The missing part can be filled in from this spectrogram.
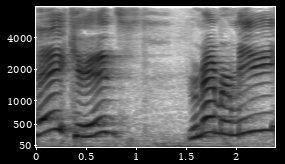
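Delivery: squeaky, very high, slow, drawn-out voice. Doing a Pee Wee Herman impression for the other speaker: Pee Wee Herman voice. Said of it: "That's my Pee Wee Herman".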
